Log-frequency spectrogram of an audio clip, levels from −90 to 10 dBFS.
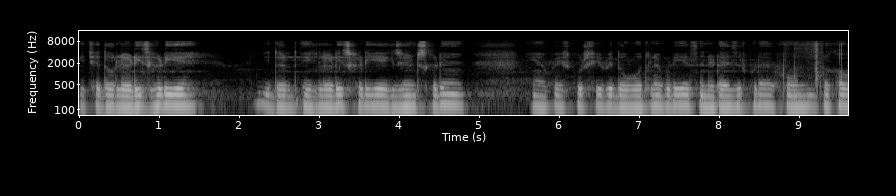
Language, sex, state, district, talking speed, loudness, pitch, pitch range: Marwari, male, Rajasthan, Churu, 180 wpm, -33 LUFS, 130 Hz, 125-130 Hz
